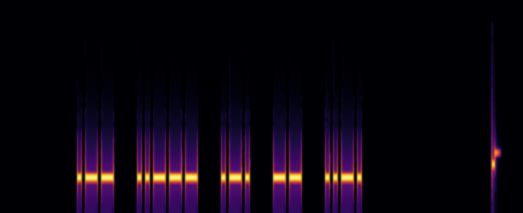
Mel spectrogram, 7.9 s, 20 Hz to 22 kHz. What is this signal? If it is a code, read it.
Morse code, heard as a keyed tone, about 20 wpm, spaced as for 15 wpm, 700 Hz. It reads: W2RMF
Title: 147 Lesson 24g - Letter y - Call Signs 20wpm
